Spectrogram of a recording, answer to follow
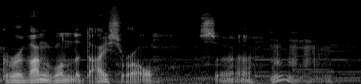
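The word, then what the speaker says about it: Revan: Ravan. It's not Raven, it's Ravan.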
